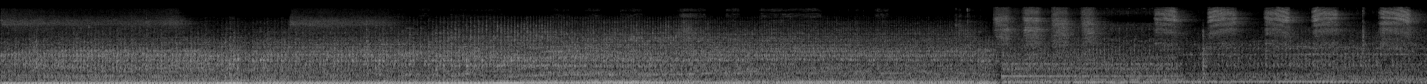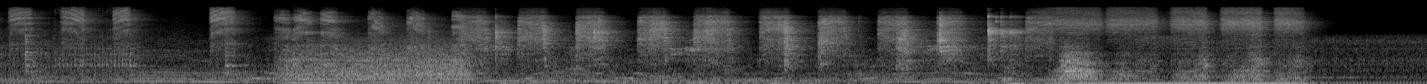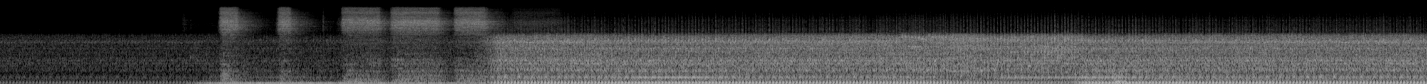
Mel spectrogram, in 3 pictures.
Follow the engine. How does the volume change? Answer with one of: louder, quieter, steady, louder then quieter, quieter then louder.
quieter then louder.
